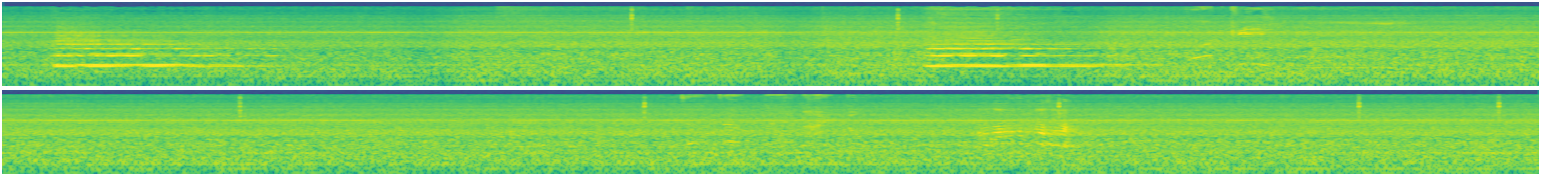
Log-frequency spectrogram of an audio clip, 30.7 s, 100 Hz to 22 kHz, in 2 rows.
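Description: E6 Komachi Shinkansen train creeping slowly along the platform to couple with a waiting E5 Hayabusa, a steady running noise under the station roof. A horn sounds twice, briefly about a second in and again about ten seconds in.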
